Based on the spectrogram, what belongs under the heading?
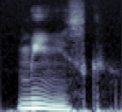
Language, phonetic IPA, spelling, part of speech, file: Polish, [mʲĩj̃sk], Mińsk, proper noun, Pl-Mińsk.ogg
